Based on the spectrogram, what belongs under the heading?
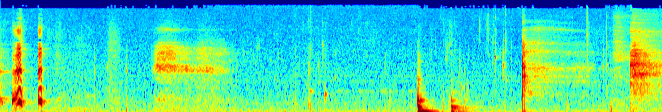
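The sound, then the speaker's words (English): Quiet sipping and swallowing from a drink, with a few wet slurps, soft clicks and a brief breathy hiss, spread unevenly over several seconds with no talking. “Let's try the sipping one again.”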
